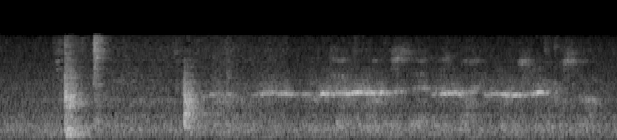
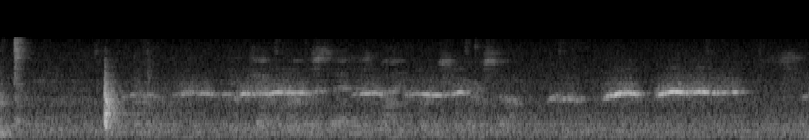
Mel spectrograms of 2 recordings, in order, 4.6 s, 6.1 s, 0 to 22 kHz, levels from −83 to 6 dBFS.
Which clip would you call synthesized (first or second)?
first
